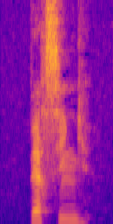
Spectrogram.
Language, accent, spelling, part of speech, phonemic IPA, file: French, France, piercing, noun, /pɛʁ.siŋ/, LL-Q150 (fra)-piercing.wav
- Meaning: a piercing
